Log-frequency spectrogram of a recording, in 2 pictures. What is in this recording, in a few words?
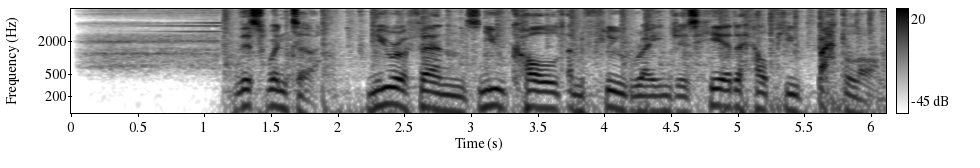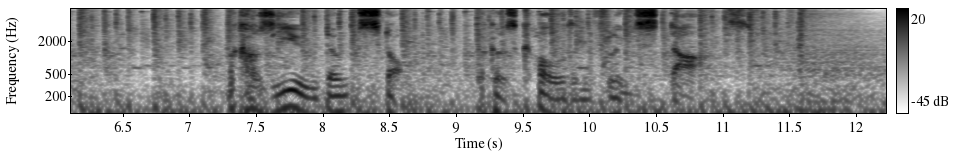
Commercial; Nurofen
